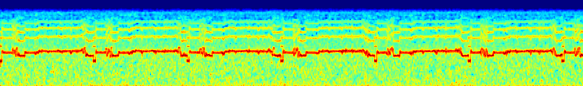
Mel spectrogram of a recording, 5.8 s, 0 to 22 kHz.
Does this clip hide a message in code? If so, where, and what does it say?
Yes: Emergency Alert System (SAME) tones from 0.8 to 4.9 s, heard as harsh buzzing bursts.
